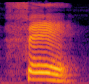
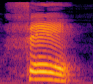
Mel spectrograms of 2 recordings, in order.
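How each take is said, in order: No difference in how they are said.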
